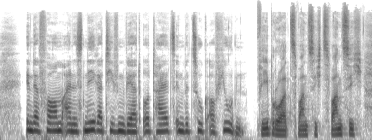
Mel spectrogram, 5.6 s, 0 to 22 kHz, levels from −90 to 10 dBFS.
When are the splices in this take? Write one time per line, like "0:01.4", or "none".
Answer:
0:03.9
